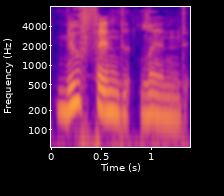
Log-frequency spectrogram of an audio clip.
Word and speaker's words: Newfoundland: Newfoundland is how you say it. – New F-O-N-U-N-D.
